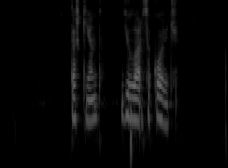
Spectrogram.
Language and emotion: Russian, neutral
